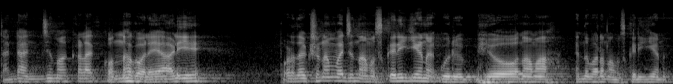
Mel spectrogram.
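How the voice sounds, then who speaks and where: A man giving a devotional scripture discourse, chanting verses slowly and asking rhetorical questions. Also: medium pitch, fairly even intonation. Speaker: religious discourse speaker. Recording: long hall reverb.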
